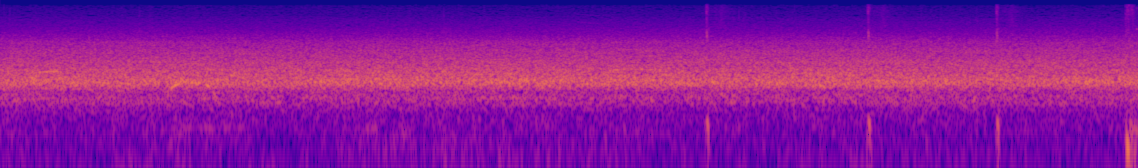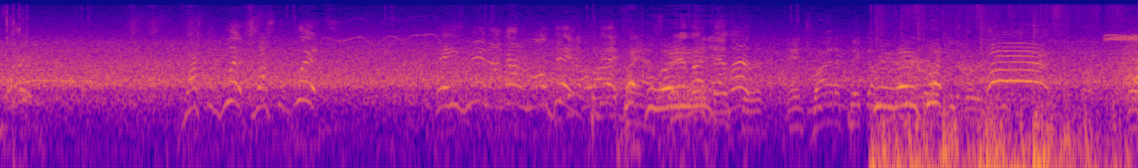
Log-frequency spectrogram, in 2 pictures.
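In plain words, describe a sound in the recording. A large stadium crowd roars steadily.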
